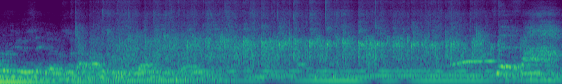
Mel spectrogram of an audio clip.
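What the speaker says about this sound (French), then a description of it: "Applaudis le Seigneur" Church congregation applauding during a sermon, a dense continuous clatter of clapping with shouts and voices mixed in, loud and close, while a sustained tone hums underneath.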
